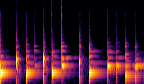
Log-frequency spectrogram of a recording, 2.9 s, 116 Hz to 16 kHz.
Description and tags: Congas 77 BPM
Just straight 1 bar congas around 77 BPM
